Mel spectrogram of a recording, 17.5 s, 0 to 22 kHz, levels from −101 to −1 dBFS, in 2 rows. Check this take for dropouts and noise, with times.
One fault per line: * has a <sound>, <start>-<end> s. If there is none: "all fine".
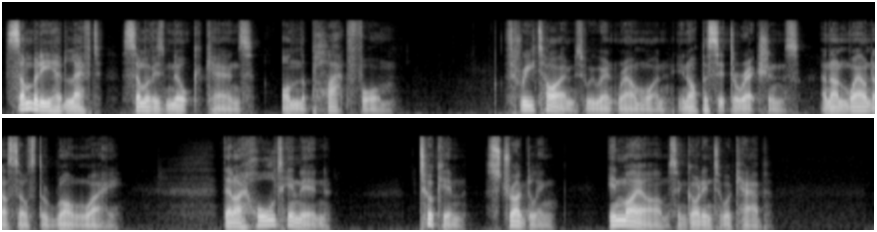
all fine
